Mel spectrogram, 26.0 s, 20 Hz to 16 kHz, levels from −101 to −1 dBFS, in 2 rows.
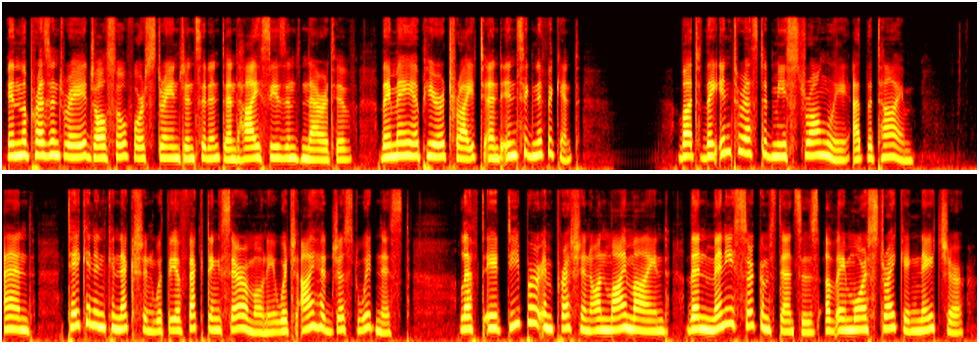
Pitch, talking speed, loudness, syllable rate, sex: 220 Hz, 125 wpm, -19 LUFS, 4.3 syllables/s, female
